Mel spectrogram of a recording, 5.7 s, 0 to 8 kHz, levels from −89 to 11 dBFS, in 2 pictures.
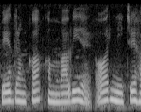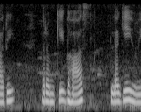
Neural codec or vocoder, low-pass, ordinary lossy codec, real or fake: none; 7.2 kHz; none; real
